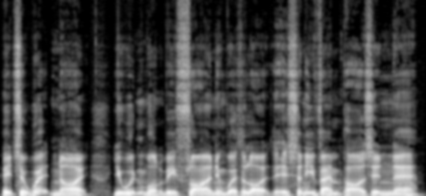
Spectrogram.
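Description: A man playing a cautious, chatty highwayman in a storybook reading, matter-of-fact and methodical. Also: animated, brisk, dry recording, clean studio sound, natural voice. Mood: methodical, wary.

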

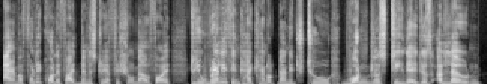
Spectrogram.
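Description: A man voicing a cruel, falsely sweet middle-aged woman official with a prim, sharp manner. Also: sits high, very animated, a little slow, no echo, clean studio sound, voice pushed up, full character voice.

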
